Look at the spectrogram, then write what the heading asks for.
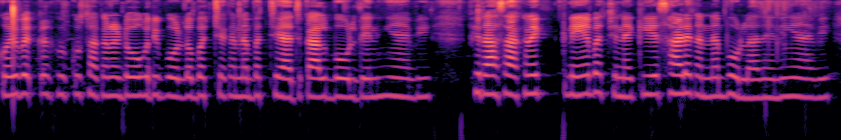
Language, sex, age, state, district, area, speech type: Dogri, female, 18-30, Jammu and Kashmir, Samba, rural, spontaneous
